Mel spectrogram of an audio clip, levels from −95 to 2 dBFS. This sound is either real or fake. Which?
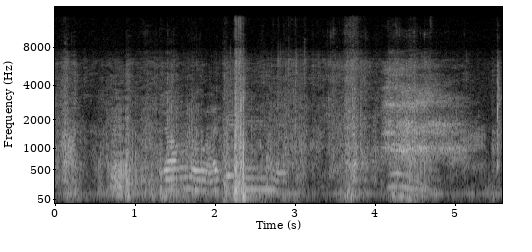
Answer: real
